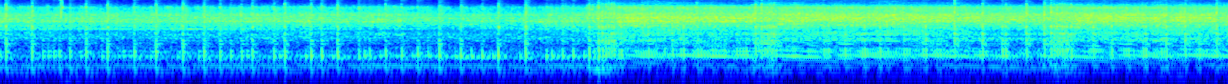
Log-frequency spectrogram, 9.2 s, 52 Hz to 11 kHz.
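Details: 1975 Bultaco Sherpa T 350 (type 159) two-stroke after rebuild: crisp, even, steady crackle picking up briefly with throttle; healthy running.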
